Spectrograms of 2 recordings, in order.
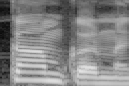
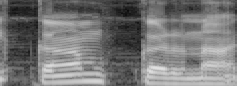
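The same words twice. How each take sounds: First: Said in the usual way. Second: काम करना drawn out slowly for the class; teacher slowly repeating काम करना. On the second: Shown as a demonstration. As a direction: stretch out काम करना so pupils can follow. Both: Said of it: "क्या होता है जी".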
